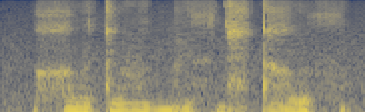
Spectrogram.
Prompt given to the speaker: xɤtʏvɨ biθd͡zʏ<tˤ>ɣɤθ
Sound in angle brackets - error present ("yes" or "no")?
yes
